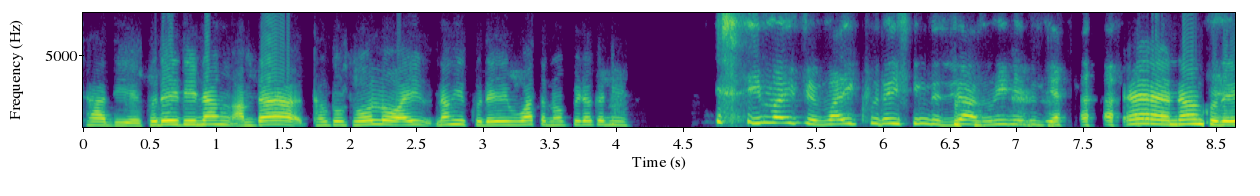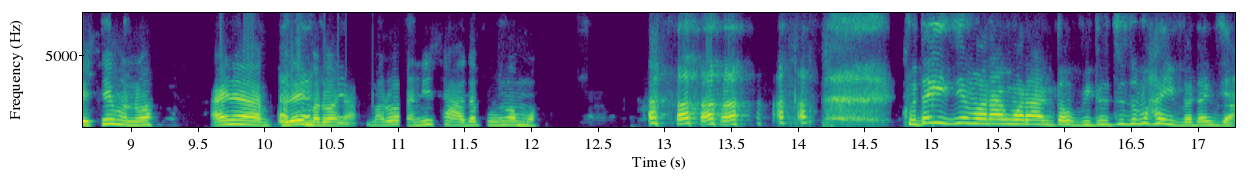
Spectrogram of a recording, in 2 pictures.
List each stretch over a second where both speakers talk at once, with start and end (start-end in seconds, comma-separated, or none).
none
